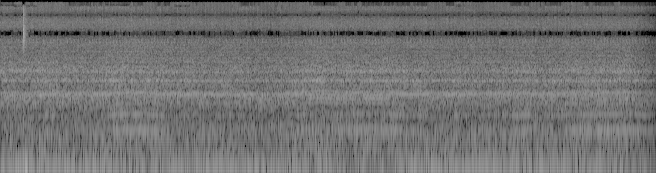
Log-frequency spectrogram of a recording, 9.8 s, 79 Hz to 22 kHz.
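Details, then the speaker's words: 1983 Porsche 928S V8 with original Bosch ignition, idling after ignition timing set and vacuum tube replaced: steady, slightly uneven lumpy idle drone; still running rough, cause not yet found. "The engine is running rough, but I'm going to have to do some more poking around and seeing what else I could improve."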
